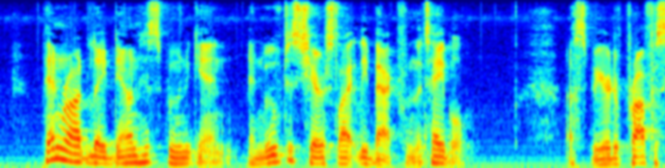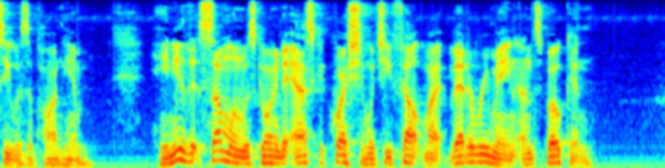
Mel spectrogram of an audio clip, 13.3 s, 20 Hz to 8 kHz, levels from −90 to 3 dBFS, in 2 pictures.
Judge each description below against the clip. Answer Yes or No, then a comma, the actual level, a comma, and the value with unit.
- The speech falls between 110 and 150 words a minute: No, average, 175 wpm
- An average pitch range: Yes, average, 3.9 semitones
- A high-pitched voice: No, low, 110 Hz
